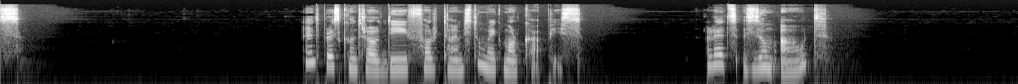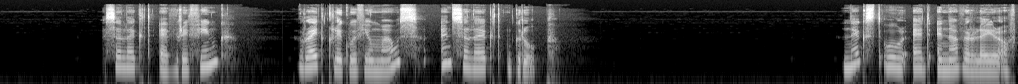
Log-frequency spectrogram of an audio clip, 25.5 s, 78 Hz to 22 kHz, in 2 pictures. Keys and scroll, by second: 5.0 ctrl+d, 15.4 ctrl+a, 20.7 v.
